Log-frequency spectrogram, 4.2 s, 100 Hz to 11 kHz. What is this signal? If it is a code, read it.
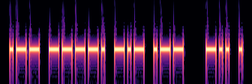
Morse code, heard as a keyed tone, about 22 wpm, 700 Hz. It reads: W9KW DE
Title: USA Callsign DE Callsign 22wpm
